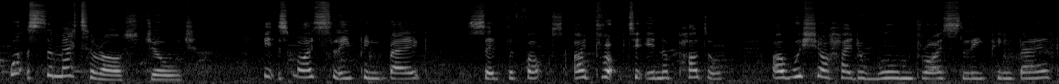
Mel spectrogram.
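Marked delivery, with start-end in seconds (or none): 0.1-1.0 a higher, lightly voiced giant; high voiced George. A narrator's reading. George asks fox. 2.6-10.5 crying fox. A narrator's reading. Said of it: "a fox who was crying".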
